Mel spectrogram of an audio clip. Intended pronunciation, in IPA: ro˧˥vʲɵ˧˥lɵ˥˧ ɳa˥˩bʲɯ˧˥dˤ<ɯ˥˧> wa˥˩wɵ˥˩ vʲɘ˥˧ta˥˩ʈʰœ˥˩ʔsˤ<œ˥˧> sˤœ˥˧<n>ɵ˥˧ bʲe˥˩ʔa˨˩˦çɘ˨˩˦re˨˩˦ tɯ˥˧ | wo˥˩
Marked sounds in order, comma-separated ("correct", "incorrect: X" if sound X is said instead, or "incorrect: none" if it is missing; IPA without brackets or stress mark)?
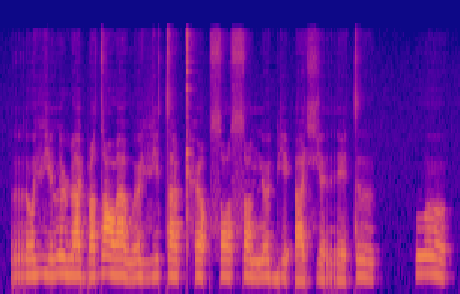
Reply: correct, correct, correct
